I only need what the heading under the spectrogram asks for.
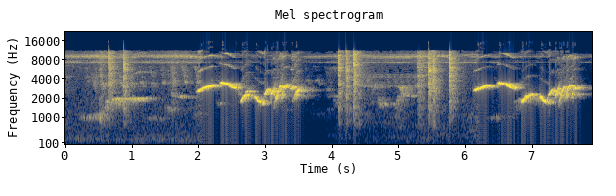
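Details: Energetic white-rumped shama song meant to rile rival birds: rich upslurred and looping whistled notes alternating with loud scratchy, crackling bursts, two phrase groups repeated within a few seconds.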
